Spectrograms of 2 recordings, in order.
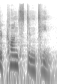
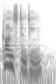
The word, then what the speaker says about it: Constantine: After Christianity began to blossom, and especially after Constantine, and yes, he would have pronounced his name Constantin, but Constantine, don't want to mess that up for everybody, accepted Christianity as the official religion, that's when the big break between Christians and Jews was formal and final.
